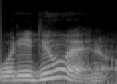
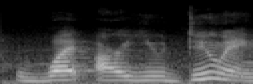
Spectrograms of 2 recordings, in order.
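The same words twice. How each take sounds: First: The words are said quickly and run together. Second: Each word is said clearly and separately.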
